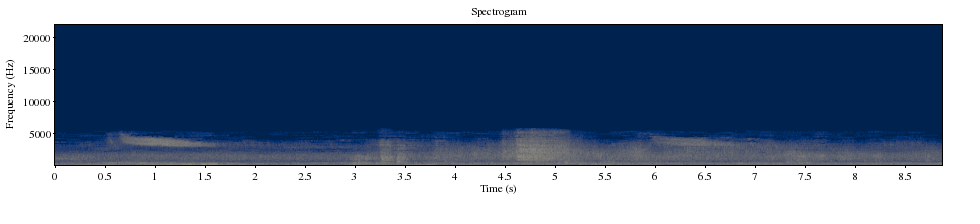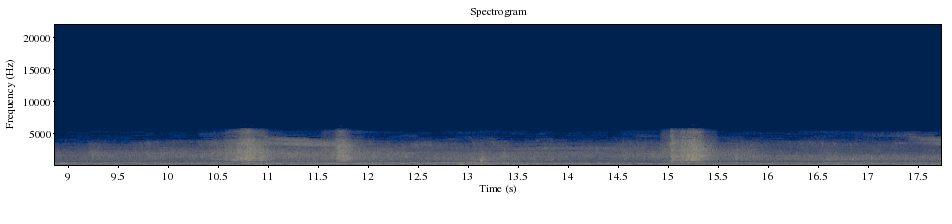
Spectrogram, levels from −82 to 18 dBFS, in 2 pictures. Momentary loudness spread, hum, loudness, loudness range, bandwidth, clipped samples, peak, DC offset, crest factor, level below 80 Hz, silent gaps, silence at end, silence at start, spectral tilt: 13 LU; none; -31 LUFS; 8 LU; 15 kHz; under 0.1%; -8 dBFS; under 0.1%; 24 dB; -44 dBFS; none; 0 s; 0 s; -6 dB/octave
